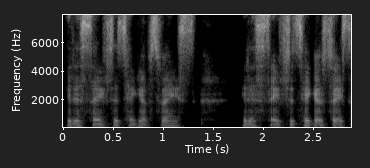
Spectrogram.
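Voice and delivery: soft, low self-reassurance; quiet mantra to yourself; inner self-talk. Retold or imitated. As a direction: say it softly, as if only in your head. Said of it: "I sit there in my mind saying".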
